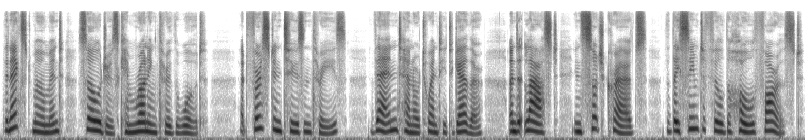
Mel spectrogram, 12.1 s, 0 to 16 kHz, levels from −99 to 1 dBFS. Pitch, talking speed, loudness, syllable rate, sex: 225 Hz, 170 wpm, -21 LUFS, 4.3 syllables/s, female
